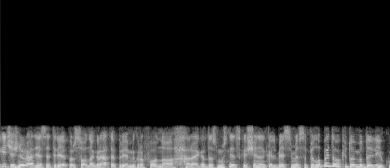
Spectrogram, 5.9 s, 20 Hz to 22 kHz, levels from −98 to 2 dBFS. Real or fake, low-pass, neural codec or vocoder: fake; 5.4 kHz; vocoder, 44.1 kHz, 128 mel bands every 512 samples, BigVGAN v2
